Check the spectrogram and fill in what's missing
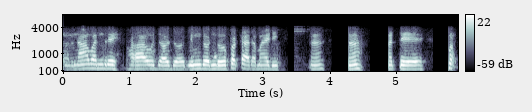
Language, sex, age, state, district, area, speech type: Kannada, female, 60+, Karnataka, Udupi, rural, conversation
